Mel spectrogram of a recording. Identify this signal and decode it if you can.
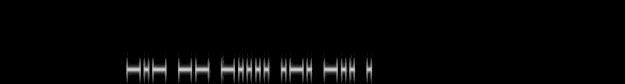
Morse code, heard as a keyed tone, about 28 wpm, 700 Hz. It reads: KM6RDE
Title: USA Call Signs - 6 Characters - Repeated 2x - 28wpm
